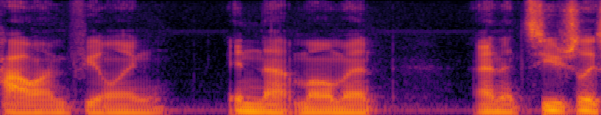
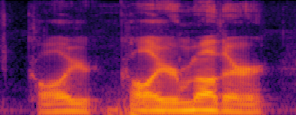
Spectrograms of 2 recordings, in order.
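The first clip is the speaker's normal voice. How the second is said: mock stern voice, louder; 4 dB louder than usual. Quoting a father's reminder to call your mother: imitating a stern voice. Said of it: "in a very stern voice".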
